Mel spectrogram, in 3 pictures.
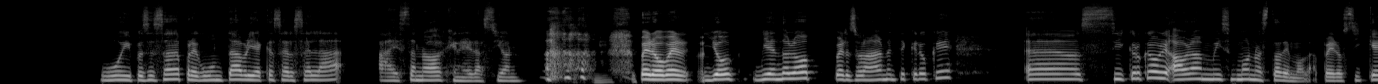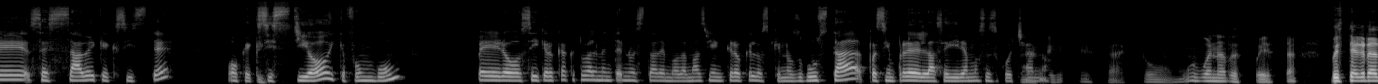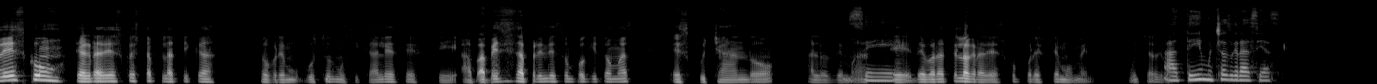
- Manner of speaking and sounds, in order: chuckle; other background noise; tapping
- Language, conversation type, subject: Spanish, podcast, ¿Cómo ha cambiado tu gusto musical con los años?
